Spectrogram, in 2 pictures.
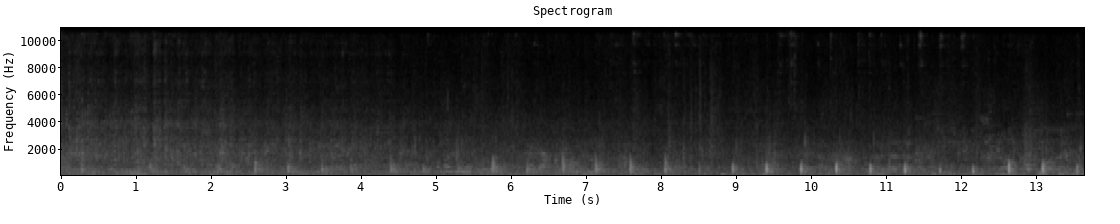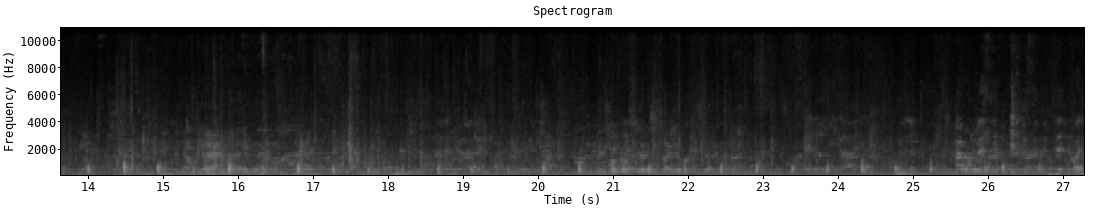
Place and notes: Den Haag, Nederlands - Bar terraces
Grote Markt. On a very sunny Saturday afternoon, the bar terraces are absolutely completely busy ! Happy people discussing and drinking.
30 March 2019, ~14:00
